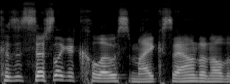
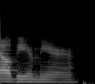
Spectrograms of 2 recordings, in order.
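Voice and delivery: plain

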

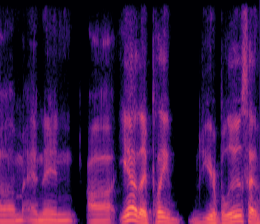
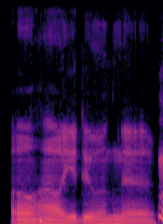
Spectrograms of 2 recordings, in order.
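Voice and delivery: put-on, quieter muttering under the breath; 5 dB quieter than usual. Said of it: "talking under his breath".

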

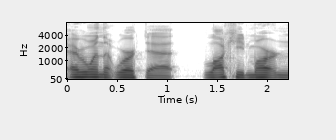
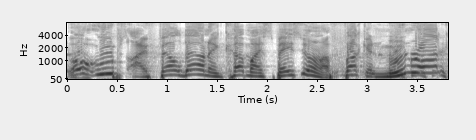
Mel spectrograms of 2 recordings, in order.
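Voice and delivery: high, breezy, mock-nonchalant astronaut voice. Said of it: "bounce around all nonchalant like".

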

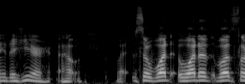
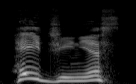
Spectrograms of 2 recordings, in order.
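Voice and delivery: cocky, brash, swaggering. Starting off a riddle told to another speaker, cocky. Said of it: "It starts off cocky".

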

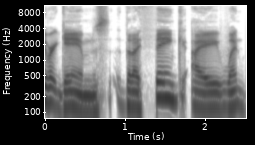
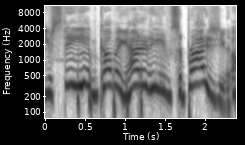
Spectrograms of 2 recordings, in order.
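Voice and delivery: very high, acted-out scolding yell; 4 dB louder than usual. Acting out yelling at the listener for getting hit, retelling a yell. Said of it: "I'm like yelling at you".

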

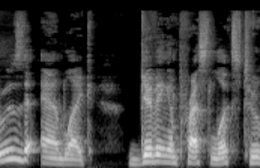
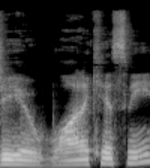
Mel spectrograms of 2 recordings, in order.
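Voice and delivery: put-on sultry voice, lower and quieter; 4 semitones lower, 7 dB quieter than usual. Retelling how Finn leans down to Quinn: imitating Finn acting sultry. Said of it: "he's being all sultry and he's like".

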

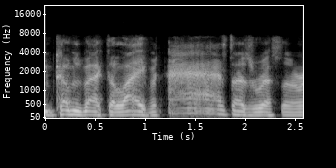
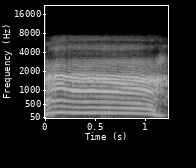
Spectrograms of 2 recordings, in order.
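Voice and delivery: high-pitched screaming. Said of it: "She starts screaming".

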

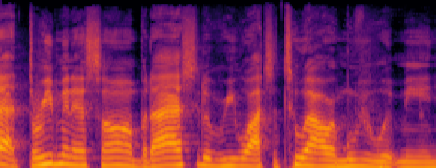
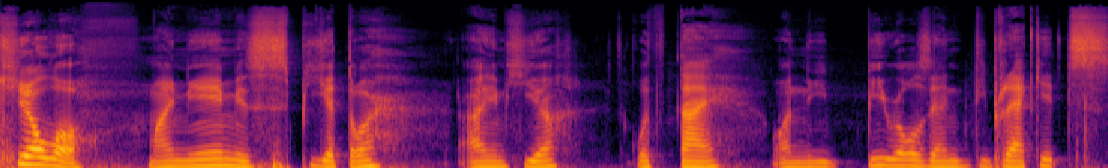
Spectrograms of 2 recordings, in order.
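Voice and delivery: put-on Russian accent. A co-host introduces himself to the listeners in a fake Russian accent. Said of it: "that Russian accent you tried to pass off there".

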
